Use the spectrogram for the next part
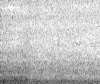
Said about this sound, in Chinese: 当走到通往火车驾驶室的楼梯时，正好火车扑哧的响了一声。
